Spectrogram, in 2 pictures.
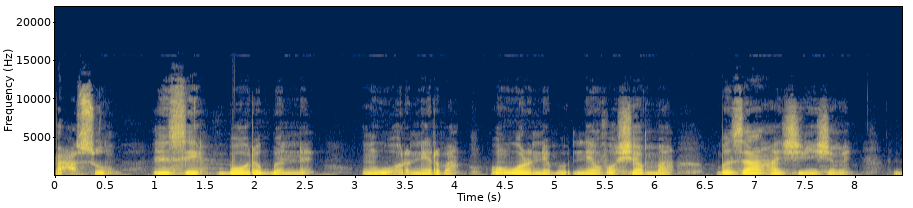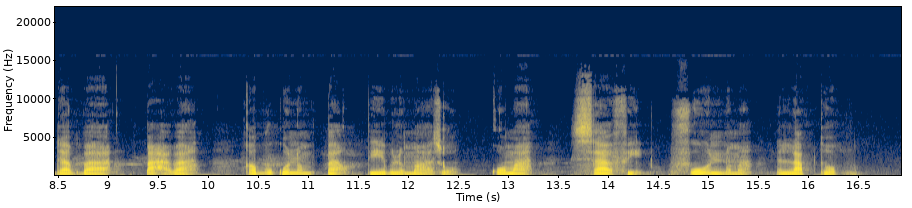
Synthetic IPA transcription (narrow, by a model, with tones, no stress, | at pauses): pa˨ʔa˨so˦ | n̩˦ze˦bɔː˦dɨ˨ɡ͡bɨ˦nːɨ˨ | ŋ̩˦wʊ˨hʊ˨ɾɨ˨nɨ˦ɾɨ˦ba˦wʊ˦ɾɨ˨˦nɛ˦vʊ˦ʃɛ˦bmaː˦bɛ˦zaː˦ɦa˨ʒɪ˦n˦ʒɪ˨mɨ˨ | da˦baː˨ | pa˨ʔɪ˦ba˦ | ka˨bʊ˦ko˦nɨ˦mpa˦teː˨˦bɨ˦lɨ˦maː˦zʊ̰˨ʔʊ˨ | ko˦maː˦ | saː˦fi˨ | foː˦nɨ˨ma˨ | nɨ˨la˦p̚tɔ˨p̚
